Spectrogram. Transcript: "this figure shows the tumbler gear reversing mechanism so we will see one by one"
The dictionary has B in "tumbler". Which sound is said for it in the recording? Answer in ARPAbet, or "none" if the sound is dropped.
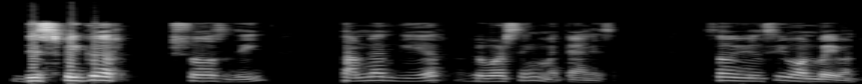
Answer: none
